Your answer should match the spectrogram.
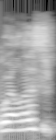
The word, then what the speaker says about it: Willes: That's the thing for so it's actually Willis. We actually pronounce it Willis, but my ancestors were poor and didn't know how to spell.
